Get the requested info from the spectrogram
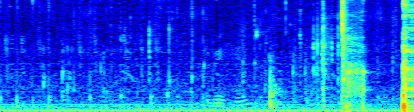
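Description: A quiet stretch: a steady low hum with scattered faint clicks, and one sharper click about three and a half seconds in.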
